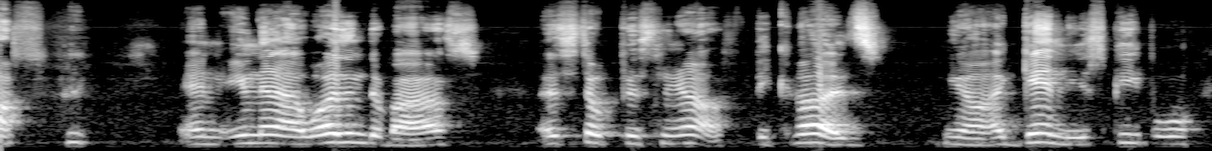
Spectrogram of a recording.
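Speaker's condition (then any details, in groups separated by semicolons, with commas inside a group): Cerebral palsy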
